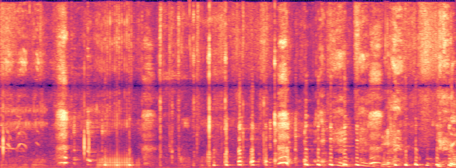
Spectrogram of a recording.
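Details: Sleeping pet dog roused by the smell of a small food treat; heavy snoring breaths give way to a fast run of sharp, nasal snorts and sniffs that come several times a second and grow louder toward the end.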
